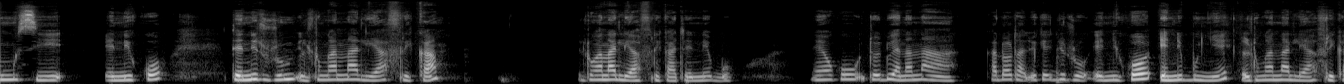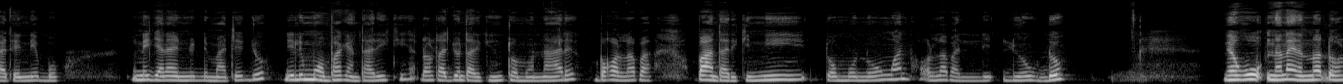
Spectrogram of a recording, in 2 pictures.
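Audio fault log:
Throughout, generation loss: the speech sounds like it was likely run through a WMA codec at 128 kbit/s about four times over, each decode and re-encode quantising again on a shifted frame grid so the errors stack rather than cancel. That leaves a swirly, hollow character and smeared consonant attacks beyond what a single 128 kbit/s pass would give, while the top end still reaches roughly 20 kHz, so the damage sits in texture rather than bandwidth.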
